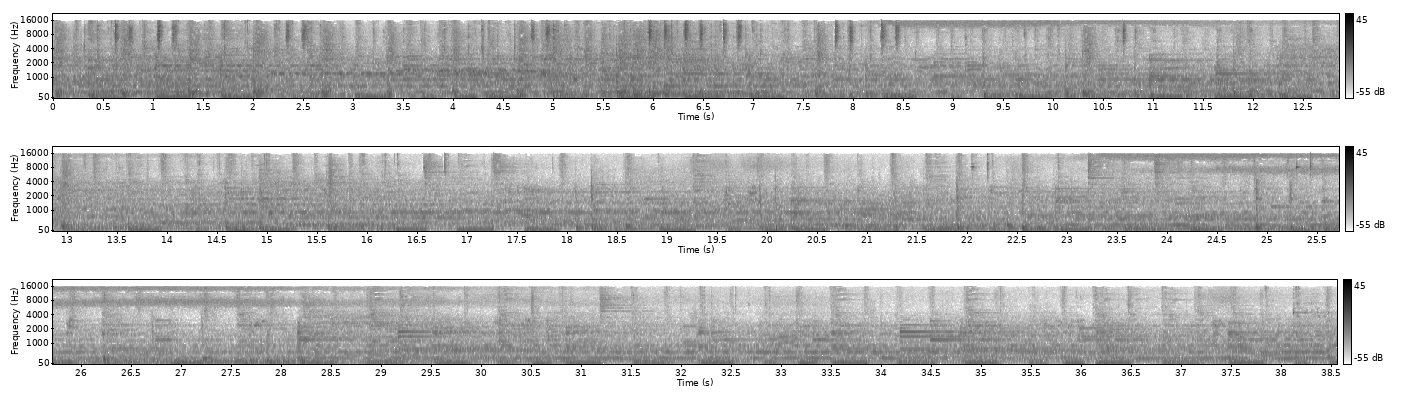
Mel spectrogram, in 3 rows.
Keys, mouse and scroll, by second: 0.0-11.2 typing, 32.6 super+1, 34.5 super+Return, 35.1 super+Return, 35.8 super+Return.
